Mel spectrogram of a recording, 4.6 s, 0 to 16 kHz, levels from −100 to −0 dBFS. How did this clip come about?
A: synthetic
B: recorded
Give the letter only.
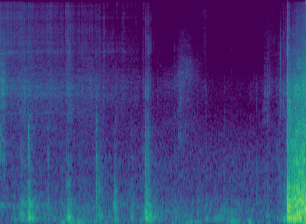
B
